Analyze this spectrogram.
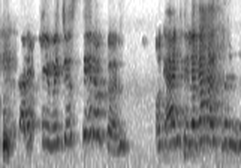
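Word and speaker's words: Thirukkural: practiced it almost like 100 times to even pronounce it currently which is thirukul okay and tillaga has been beating me hard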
